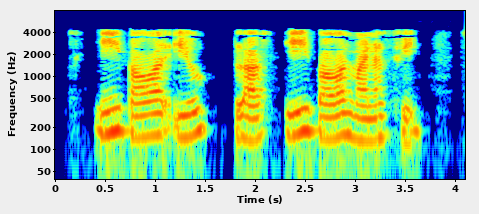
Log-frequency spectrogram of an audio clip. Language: Bangla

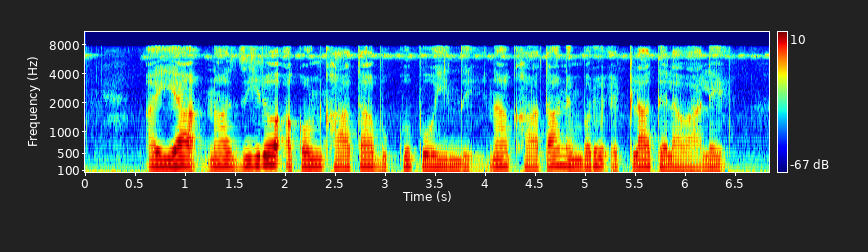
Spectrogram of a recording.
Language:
Telugu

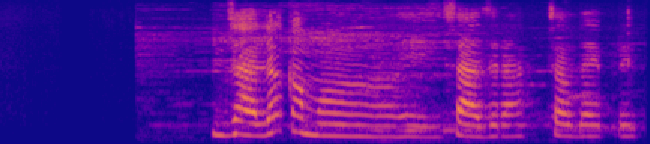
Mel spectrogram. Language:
Marathi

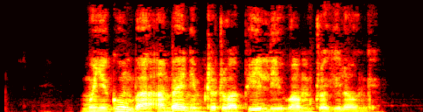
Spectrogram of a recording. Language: Swahili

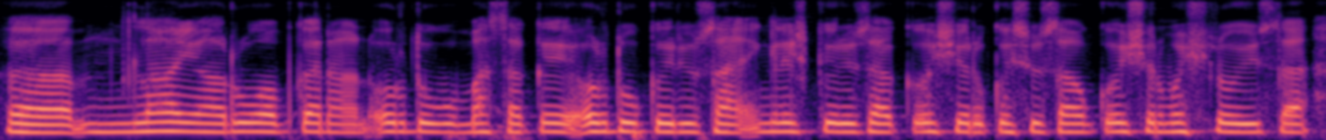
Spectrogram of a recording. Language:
Kashmiri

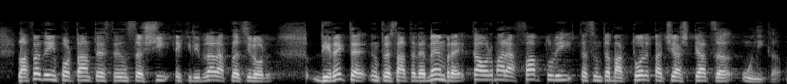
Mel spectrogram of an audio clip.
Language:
Romanian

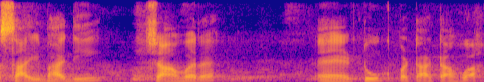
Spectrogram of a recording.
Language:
Sindhi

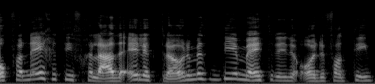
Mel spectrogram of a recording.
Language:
Dutch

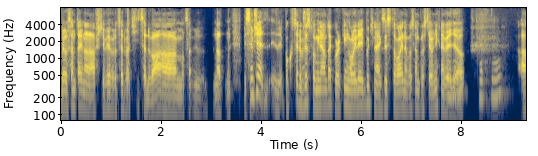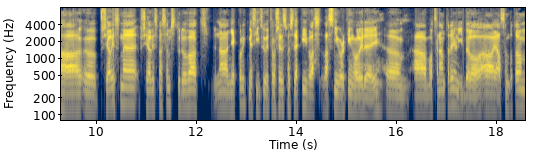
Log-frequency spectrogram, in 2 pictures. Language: Czech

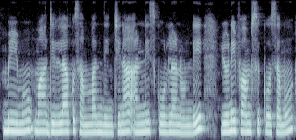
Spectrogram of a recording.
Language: Telugu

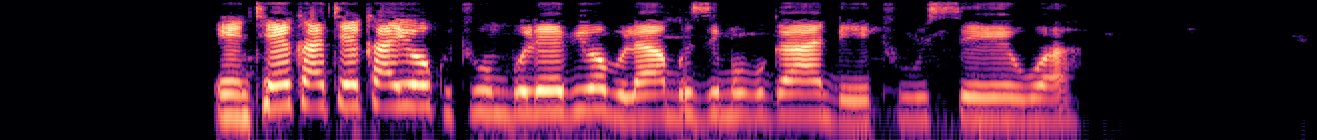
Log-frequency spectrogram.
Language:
Ganda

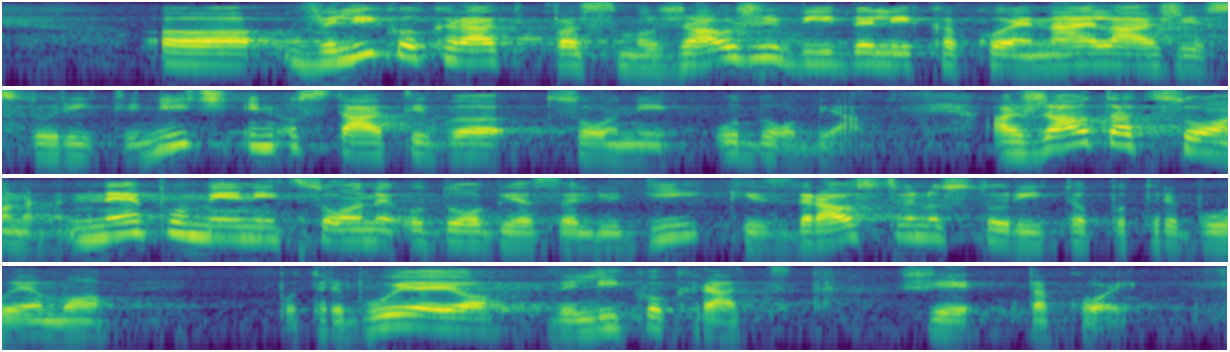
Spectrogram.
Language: Slovenian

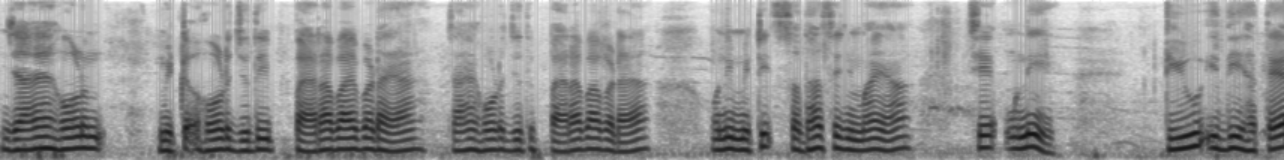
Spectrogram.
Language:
Santali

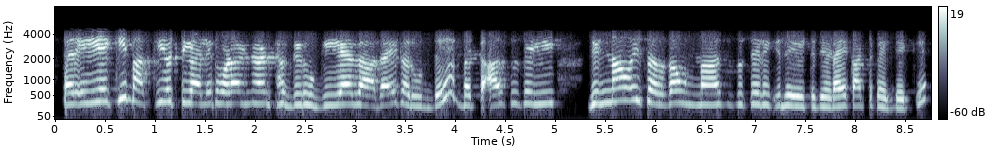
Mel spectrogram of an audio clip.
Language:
Dogri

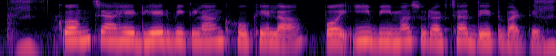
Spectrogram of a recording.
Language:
Bhojpuri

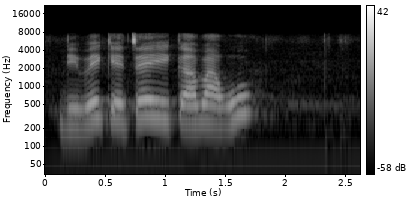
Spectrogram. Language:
Northern Sotho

